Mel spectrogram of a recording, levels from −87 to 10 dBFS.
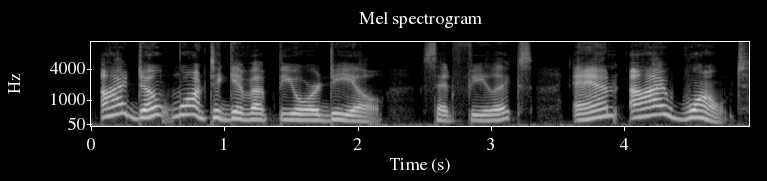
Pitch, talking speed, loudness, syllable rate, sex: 230 Hz, 160 wpm, -17 LUFS, 3.6 syllables/s, female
